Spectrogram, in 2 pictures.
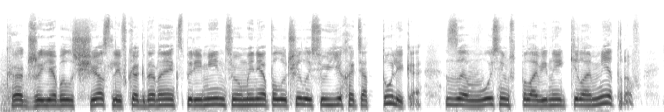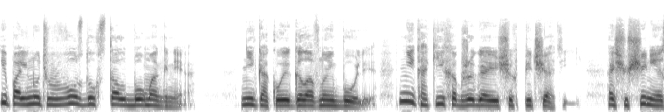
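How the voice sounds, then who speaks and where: A man narrating an audiobook in the first person, dry and even-toned. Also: sits high, brisk, no room sound.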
